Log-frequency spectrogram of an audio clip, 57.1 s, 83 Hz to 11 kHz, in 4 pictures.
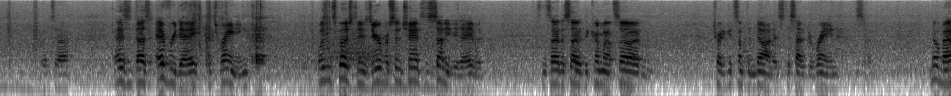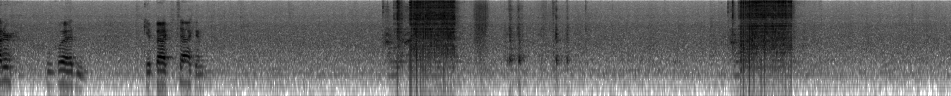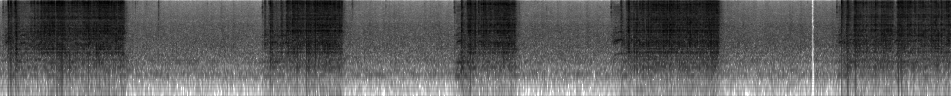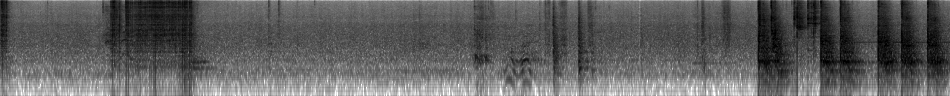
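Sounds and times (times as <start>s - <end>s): crackling welding arc: 1.7s - 7.2s, 20.0s - 22.9s, 25.1s - 26.6s, 28.6s - 31.1s, 32.4s - 34.5s, 35.3s - 36.8s, 37.7s - 39.9s, 40.7s - 43.6s, 44.3s - 47.1s, 54.2s - 57.0s.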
